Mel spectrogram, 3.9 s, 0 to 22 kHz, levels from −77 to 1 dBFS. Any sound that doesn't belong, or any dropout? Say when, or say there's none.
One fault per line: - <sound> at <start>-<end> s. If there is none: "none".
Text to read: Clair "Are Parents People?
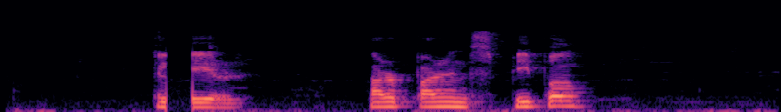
- dropout at 0.8-1.0 s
